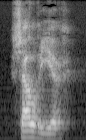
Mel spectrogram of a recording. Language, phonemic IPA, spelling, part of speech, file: Dutch, /ˈsɑu̯.ri.ər/, sauriër, noun, Nl-sauriër.ogg
- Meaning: saurian, reptile of the Sauria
